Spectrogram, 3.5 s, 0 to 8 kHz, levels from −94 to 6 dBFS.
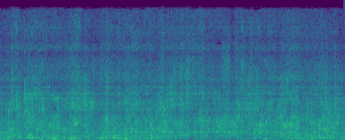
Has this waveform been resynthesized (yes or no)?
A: yes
